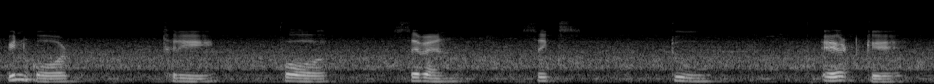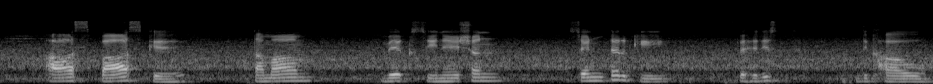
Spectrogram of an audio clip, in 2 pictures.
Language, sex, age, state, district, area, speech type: Urdu, male, 18-30, Delhi, South Delhi, urban, read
